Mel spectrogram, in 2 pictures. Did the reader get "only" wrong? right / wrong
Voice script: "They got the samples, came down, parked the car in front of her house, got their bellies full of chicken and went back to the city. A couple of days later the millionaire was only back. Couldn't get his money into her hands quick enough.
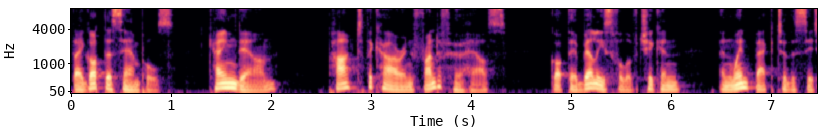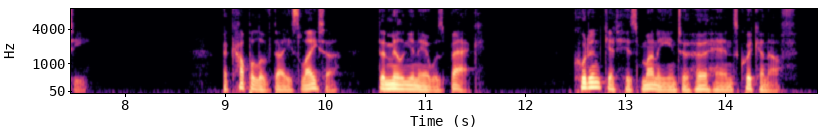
wrong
